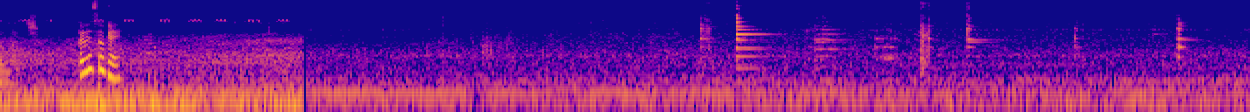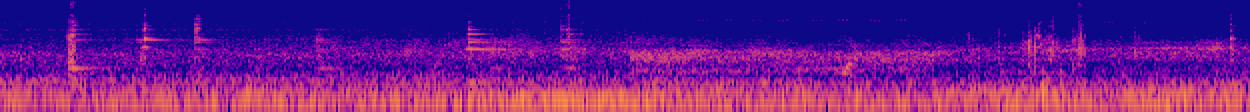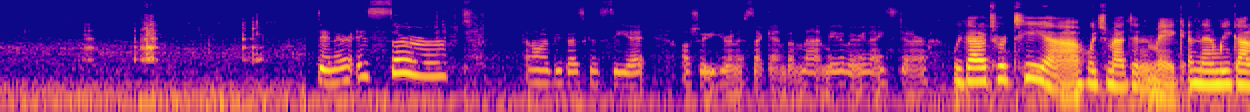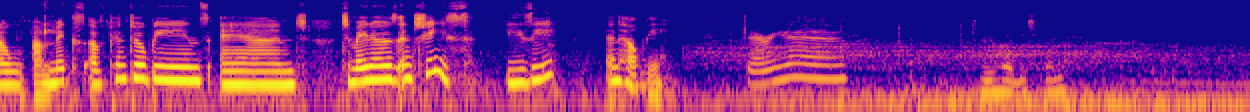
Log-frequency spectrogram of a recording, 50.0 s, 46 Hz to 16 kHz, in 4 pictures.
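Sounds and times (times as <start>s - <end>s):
low hum: 3.1s - 18.9s
utensil scraping a skillet: 5.9s - 18.8s, 24.3s - 28.0s.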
